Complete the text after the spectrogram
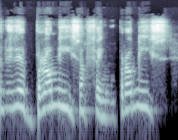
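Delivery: ordinary talk, nothing marked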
